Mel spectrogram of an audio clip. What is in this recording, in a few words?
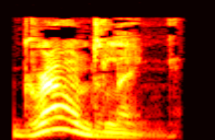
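"groundling", British English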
